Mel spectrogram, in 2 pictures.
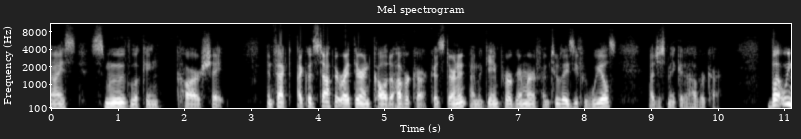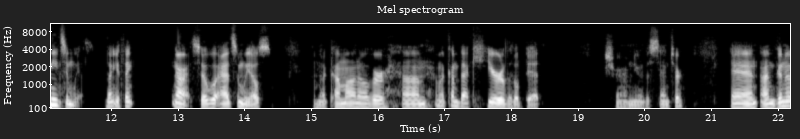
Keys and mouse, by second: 3.6-7.1 middle drag, 7.1-9.2 drag, 9.2-10.5 middle drag, 14.4 KP_3, 15.9-18.6 drag, 18.4 KP_1, 20.1 KP_3.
